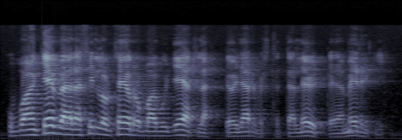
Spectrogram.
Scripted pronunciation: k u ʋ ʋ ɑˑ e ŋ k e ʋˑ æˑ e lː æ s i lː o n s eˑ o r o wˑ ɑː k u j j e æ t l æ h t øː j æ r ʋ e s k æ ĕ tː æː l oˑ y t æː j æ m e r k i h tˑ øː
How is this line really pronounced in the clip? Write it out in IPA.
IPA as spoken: k u ʋ ʋ ɑˑ e ŋ k e ʋˑ æˑ e lː æ s i lː o n s eˑ o r o wˑ ɑː k u j j e æ t l æ h t øː j æ r ʋ e s t æ ĕ tː æ l oˑ y t æː j æ m e r k i h tˑ øː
